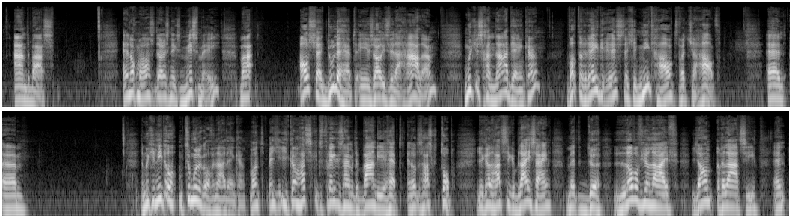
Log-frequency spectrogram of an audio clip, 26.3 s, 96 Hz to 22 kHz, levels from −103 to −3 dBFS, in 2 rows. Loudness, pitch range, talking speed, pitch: -25 LUFS, 145-190 Hz, 185 wpm, 155 Hz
